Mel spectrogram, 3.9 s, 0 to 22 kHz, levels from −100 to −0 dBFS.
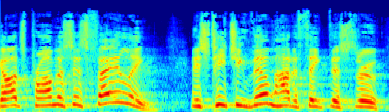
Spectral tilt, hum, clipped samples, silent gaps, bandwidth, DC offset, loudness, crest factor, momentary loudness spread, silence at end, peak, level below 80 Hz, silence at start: -5 dB/octave; none; under 0.1%; none; 14 kHz; under 0.1%; -17 LUFS; 14 dB; 8 LU; 0.1 s; -4 dBFS; -56 dBFS; 0 s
